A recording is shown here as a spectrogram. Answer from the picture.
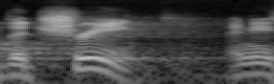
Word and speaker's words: trie: he invented it so he says it's pronounced tree from retrieval a lot of times especially if you like functional programming you'll hear people in order to differentiate it from TR EE tree people will say try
